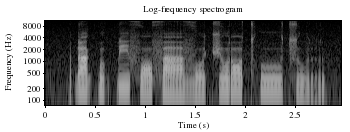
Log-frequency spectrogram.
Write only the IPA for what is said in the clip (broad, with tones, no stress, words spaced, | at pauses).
ɗa˦k͡pʊ˦ k͡pi˦fɔ˨˦faː˨ vo˨t͡ʃo˦ ɾɔ˦tʰuː˦t͡su˨r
